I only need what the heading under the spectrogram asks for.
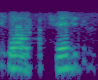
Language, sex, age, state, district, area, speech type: Urdu, female, 30-45, Uttar Pradesh, Rampur, urban, conversation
